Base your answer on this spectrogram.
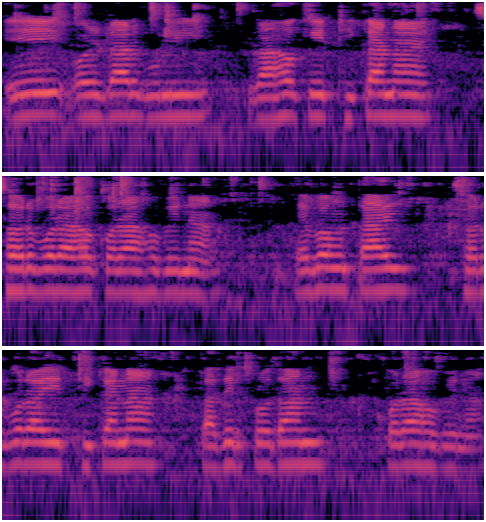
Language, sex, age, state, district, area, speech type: Bengali, female, 30-45, West Bengal, Uttar Dinajpur, rural, read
